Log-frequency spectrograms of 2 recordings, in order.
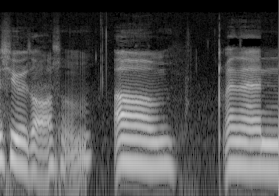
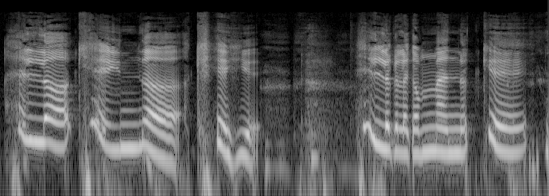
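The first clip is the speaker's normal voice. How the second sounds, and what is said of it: Impression of Miss Swan from MADtv. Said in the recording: “my impression signature that would be, like, the Miss Swan character from Mad TV”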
